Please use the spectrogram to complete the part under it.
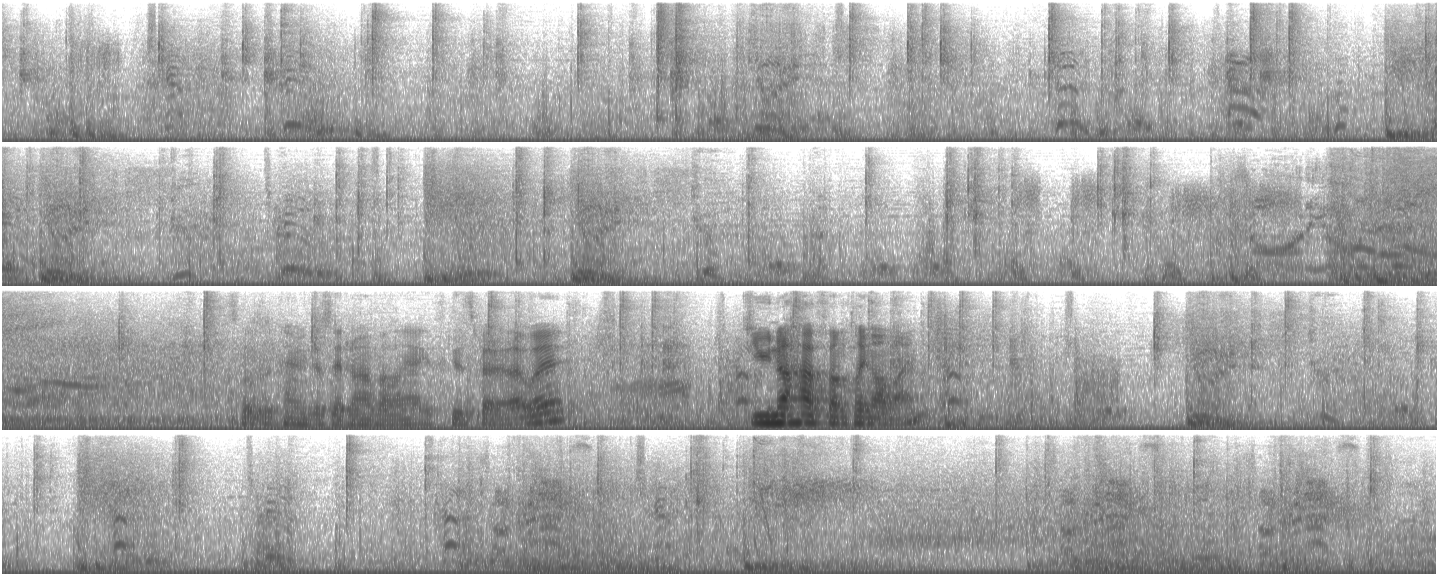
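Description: Punches, kicks and blasts from a fighting game thud and crack again and again.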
